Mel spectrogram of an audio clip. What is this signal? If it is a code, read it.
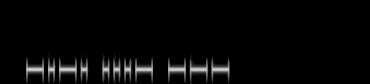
Morse code, heard as a keyed tone, about 21 wpm, 700 Hz. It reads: CVO
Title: USA Call Sign Postfixes - 3 Letters 22wpm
